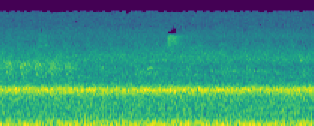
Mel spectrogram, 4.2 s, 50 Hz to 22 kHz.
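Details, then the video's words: Continuous, even buzzing drone of cicadas emerging in 2021 after a 17-year hiding, one level tone without pulses, faint bird twitter and a deep rumbling noise underneath. "CICADAS 🌿 Sounds"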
